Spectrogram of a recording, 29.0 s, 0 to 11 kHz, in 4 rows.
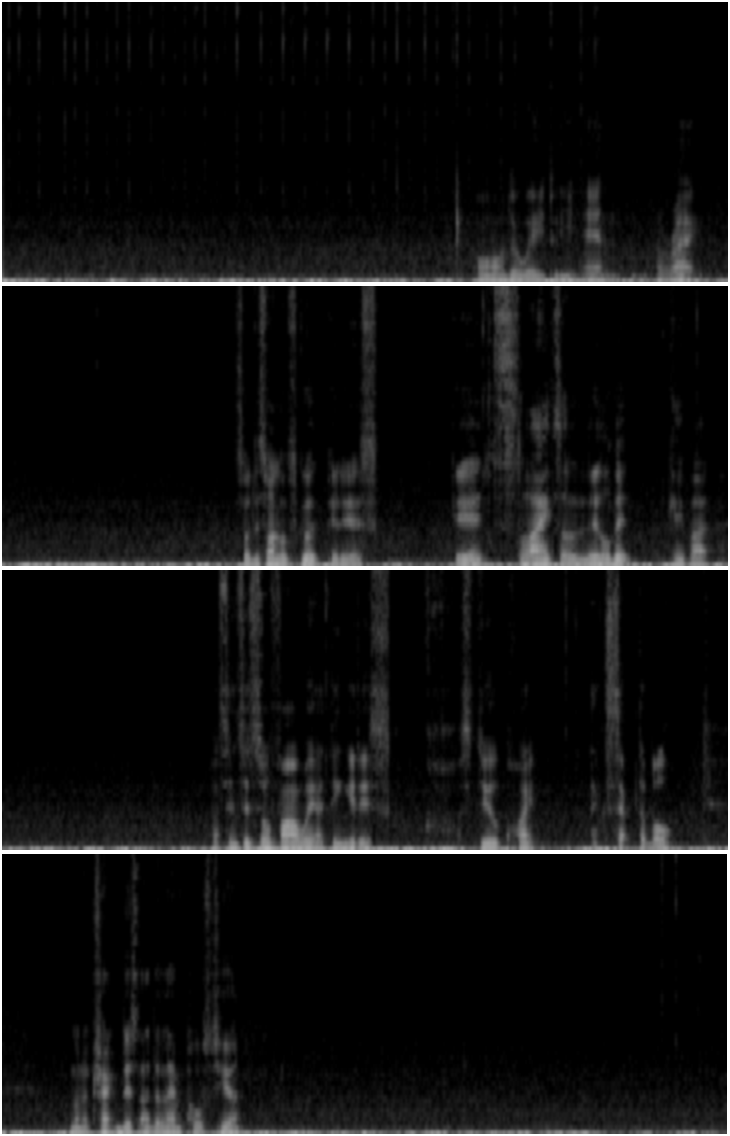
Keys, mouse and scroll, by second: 12.7-13.9 middle drag, 14.2-17.9 drag, 25.0 middle click, 26.3 typing, 28.3 ctrl+click.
